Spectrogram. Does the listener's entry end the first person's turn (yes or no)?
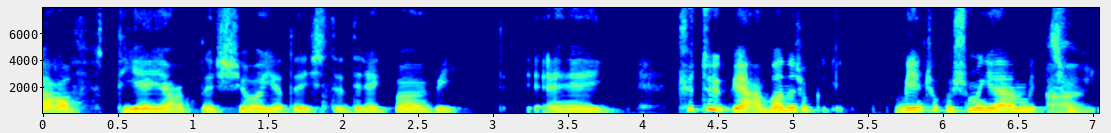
no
